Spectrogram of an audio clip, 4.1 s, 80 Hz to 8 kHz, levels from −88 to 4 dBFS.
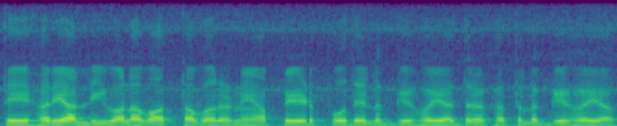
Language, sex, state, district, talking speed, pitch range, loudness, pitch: Punjabi, male, Punjab, Kapurthala, 190 wpm, 110-115 Hz, -17 LUFS, 115 Hz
